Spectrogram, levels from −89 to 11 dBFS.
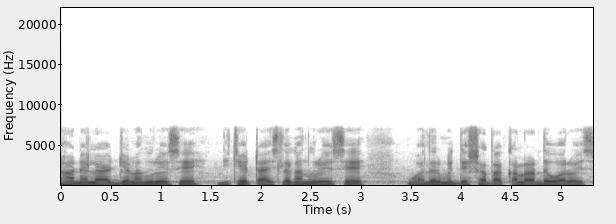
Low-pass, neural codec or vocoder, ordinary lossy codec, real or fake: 7.2 kHz; none; none; real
